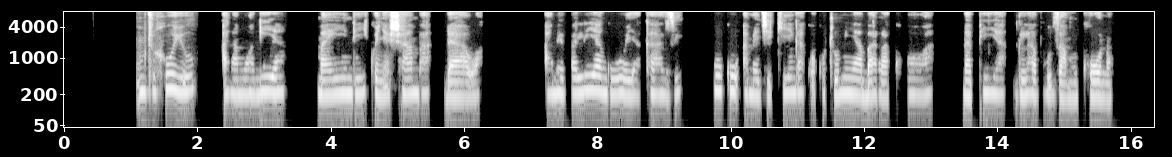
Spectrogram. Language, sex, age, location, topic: Swahili, female, 18-24, Kisumu, health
